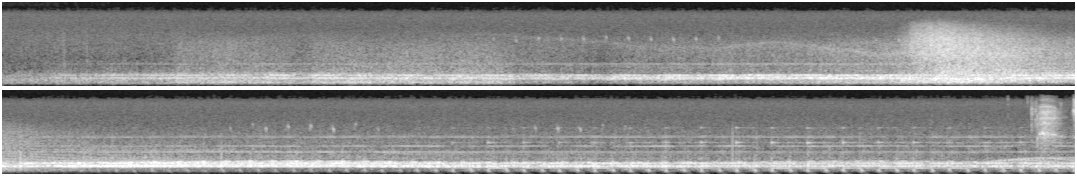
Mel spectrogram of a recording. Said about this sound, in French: ça finit pas par démarrer. je pensais que ça allait starter euh, plus vite que ça. Euh, ça, ce que, ce que le ce qu'on est supposé entendre, c'est la trame sonore de. Pas la trame sonore, le, trail, le, la bande-annonce de Alien.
